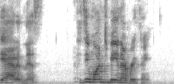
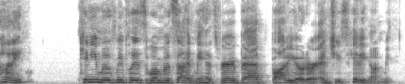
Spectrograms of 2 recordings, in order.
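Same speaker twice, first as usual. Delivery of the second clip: plain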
